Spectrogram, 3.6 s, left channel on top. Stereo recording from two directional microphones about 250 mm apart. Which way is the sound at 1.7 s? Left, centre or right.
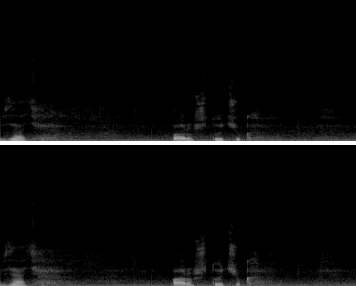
Centre.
